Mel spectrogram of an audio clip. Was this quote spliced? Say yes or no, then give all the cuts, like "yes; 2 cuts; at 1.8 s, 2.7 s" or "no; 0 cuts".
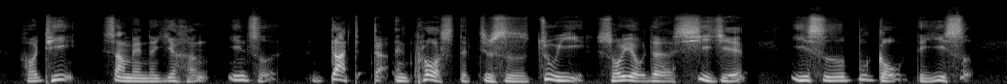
yes; 3 cuts; at 2.2 s, 3.9 s, 4.7 s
